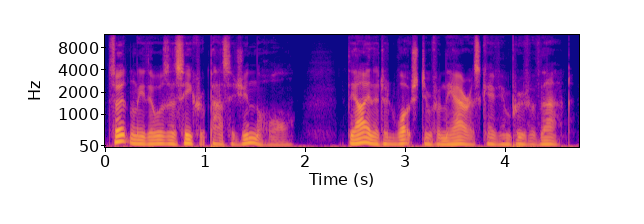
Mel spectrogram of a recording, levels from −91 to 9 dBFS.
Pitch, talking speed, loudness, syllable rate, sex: 105 Hz, 290 wpm, -18 LUFS, 7.6 syllables/s, male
